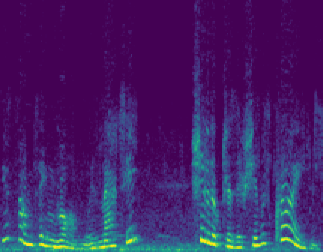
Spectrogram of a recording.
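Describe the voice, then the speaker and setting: Genteel, expressive British society woman. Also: fairly high pitch, a little slow, a little hiss or hum, rough recording. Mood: concerned, wistful. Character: sympathetic society woman with a scandalous past, candid. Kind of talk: British radio play acting.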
